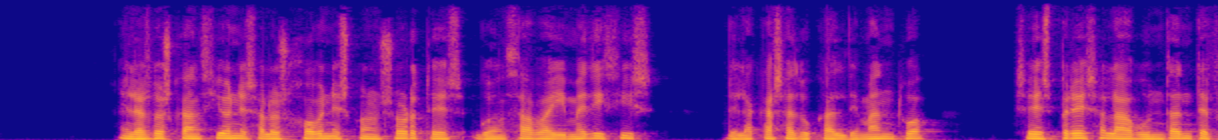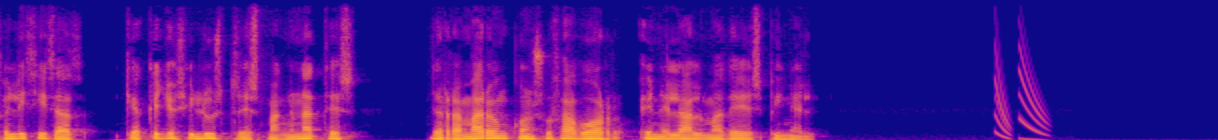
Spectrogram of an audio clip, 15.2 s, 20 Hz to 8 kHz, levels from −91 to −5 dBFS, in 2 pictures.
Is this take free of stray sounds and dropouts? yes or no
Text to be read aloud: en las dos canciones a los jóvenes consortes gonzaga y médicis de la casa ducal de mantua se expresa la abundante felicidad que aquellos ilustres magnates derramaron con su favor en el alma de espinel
no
